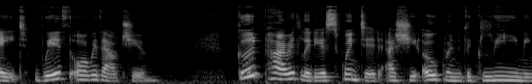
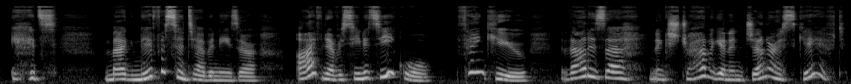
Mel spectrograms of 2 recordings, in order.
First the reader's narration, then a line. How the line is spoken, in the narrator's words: humbly exclaimed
